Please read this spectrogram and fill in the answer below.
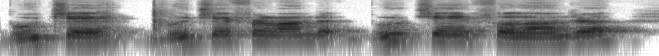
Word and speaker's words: Bucephalandra: So here is Bucephalandra, or it should be pronounced Bucephalandra is how it should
